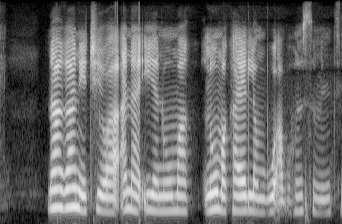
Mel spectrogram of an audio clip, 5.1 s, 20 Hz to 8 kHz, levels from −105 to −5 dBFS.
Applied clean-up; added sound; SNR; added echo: none; none; none; none.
